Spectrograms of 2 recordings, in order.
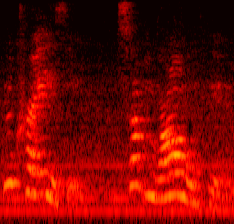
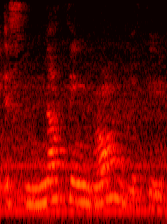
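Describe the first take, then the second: First: Higher, mocking accusing voice; harsh accusation. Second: Softer, quietly reassuring husband; gentle reassurance. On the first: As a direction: throw the old insult back, sharply. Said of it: "all my life I heard". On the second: Retold or imitated. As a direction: tell her gently there is nothing wrong. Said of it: "he told me".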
